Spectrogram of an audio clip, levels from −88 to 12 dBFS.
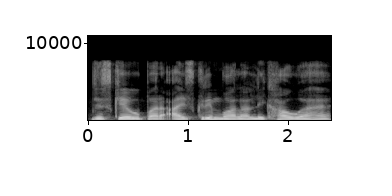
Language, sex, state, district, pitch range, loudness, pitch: Hindi, male, Jharkhand, Ranchi, 125-145 Hz, -15 LUFS, 135 Hz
